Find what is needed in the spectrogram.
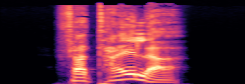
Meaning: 1. agent noun of verteilen; distributor 2. mailing list 3. switch
- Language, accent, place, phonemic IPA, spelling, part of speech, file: German, Germany, Berlin, /fɛɐ̯ˈtaɪ̯lɐ/, Verteiler, noun, De-Verteiler.ogg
